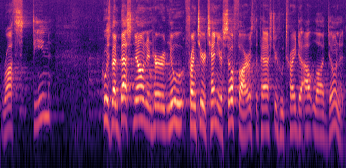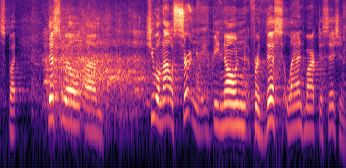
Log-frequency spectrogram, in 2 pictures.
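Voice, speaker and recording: Man acting a high-voiced flustered announcer. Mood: mock solemn. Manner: halting, mock-solemn. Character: earnest, easily flustered festival play-by-play announcer. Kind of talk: mock sports-style commentary in live radio comedy. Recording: echoey hall with long reverb, noisy.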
